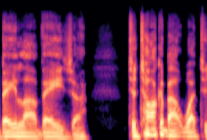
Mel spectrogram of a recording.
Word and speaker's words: Belavezha: in a government retreat called Bellavvesia, pronounced Ba Laia, to talk about what to do next.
